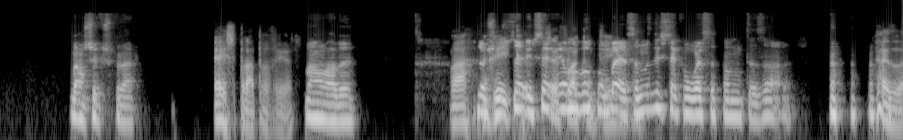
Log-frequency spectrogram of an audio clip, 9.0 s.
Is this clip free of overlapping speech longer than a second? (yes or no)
no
